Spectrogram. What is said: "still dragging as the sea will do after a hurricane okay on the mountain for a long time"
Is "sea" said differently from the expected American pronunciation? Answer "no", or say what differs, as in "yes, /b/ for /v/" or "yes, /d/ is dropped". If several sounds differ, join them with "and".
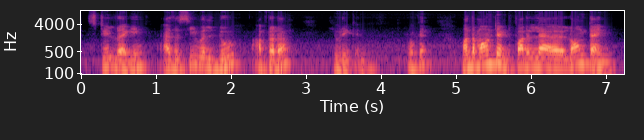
no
